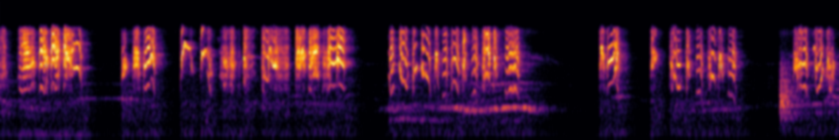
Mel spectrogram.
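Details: Sogon singing in a recording meant to make a bird that has stopped singing start again: choppy runs of bright, rapid chattering notes separated by brief gaps, plus a few lower gliding whistles.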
